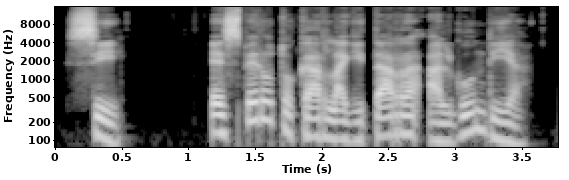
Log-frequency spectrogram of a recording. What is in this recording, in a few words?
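yes I hope to play the guitar some day, Spanish, male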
